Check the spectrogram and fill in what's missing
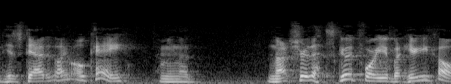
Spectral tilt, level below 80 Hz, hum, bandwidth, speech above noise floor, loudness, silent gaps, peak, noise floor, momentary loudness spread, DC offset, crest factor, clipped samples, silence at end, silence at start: -7.5 dB/octave; -46 dBFS; none; 7.6 kHz; 25 dB; -19 LUFS; none; 0 dBFS; -43 dBFS; 11 LU; under 0.1%; 20 dB; under 0.1%; 0 s; 0 s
